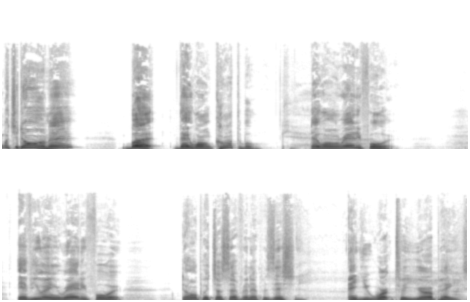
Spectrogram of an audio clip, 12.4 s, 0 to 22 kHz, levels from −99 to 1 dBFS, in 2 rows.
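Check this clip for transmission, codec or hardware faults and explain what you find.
No faults can be heard in this speech recording. There is nothing here to report or explain.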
